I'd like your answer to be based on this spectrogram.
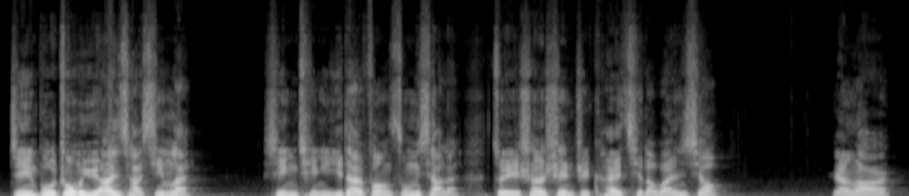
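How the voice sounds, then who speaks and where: A man's voice: low voice, darkish tone. A man narrating a mystery novel as an audiobook, in a dramatic, suspenseful reading. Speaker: audiobook reader.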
